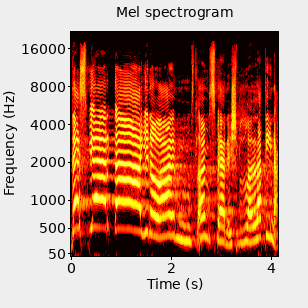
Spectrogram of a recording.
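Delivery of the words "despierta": wild, crazed, high-pitched, loud maniac scream. Retelling standing alone on a platform over Denver: retelling screaming like a maniac. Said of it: "I just start screaming like a crazy woman maniac".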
